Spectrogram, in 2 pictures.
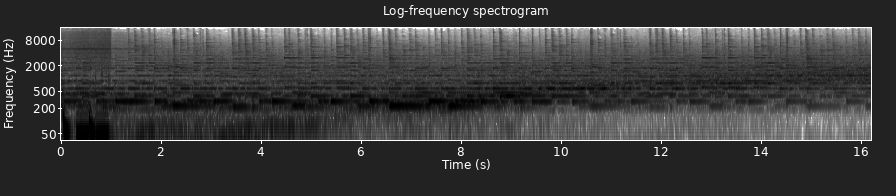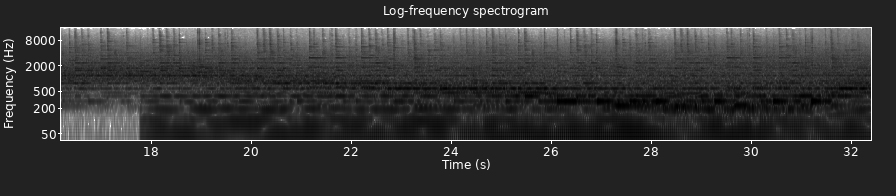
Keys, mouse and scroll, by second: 0.3 alt+click, 0.4 alt+click, 1.9 click, 5.4-6.5 drag, 7.4 click, 8.2-10.0 drag, 11.6-12.7 drag, 19.7-20.8 drag, 26.0-27.1 drag, 27.8-28.9 drag, 30.7-31.7 drag.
